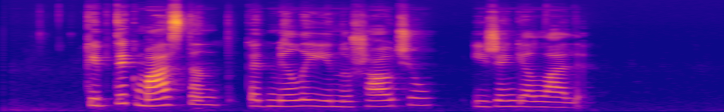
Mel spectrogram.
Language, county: Lithuanian, Vilnius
